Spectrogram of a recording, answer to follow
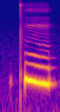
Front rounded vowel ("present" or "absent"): absent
